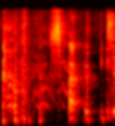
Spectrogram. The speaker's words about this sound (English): Sorry, I still got my cough.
